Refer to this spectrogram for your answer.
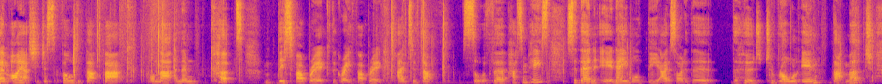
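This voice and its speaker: There is noticeable background noise. A woman speaks at a fairly slow pace with a fairly high pitch. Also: ordinary pitch variation. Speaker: sewing vlogger. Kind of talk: casual tutorial-style vlog. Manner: stuttering, hesitant today.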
